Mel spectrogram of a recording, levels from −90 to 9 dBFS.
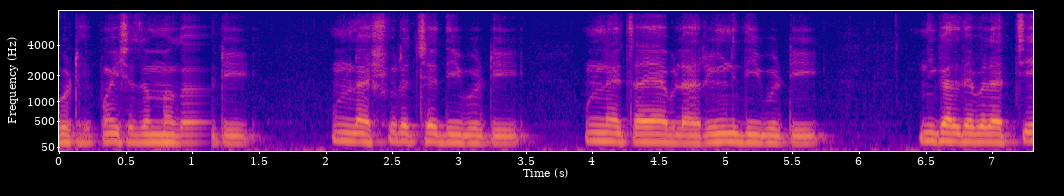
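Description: At 0.74 s and again at 0.88 s, short concealed packet loss leaves two brief smears in the speech. Each time about 20 ms of audio arrived too late to decode, and the receiver bridged the gap by extending the preceding sound before blending back in.

From 0.94 to 1.16 s the speech turns into a synthetic continuation, a buzz or hiss that fades, lasting about 0.2 s, with no silence, and then resumes with that stretch missing. This is likely a long network dropout that the concealment covered for its full length. All of this sits on a call-codec path with nothing above 8 kHz.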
